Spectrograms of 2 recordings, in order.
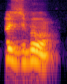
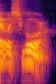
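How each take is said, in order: First: The second consonant is a voiced z. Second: The second consonant is a voiceless s. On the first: This is the form used in the Egyptian dialect. "they change the sa to za sometimes" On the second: This is the form the dialect does not use. "they don't say usbu'"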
